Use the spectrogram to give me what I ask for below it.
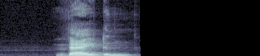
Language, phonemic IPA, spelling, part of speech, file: Dutch, /ʋɛi̯də(n)/, wijden, verb, Nl-wijden.ogg
- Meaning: 1. to dedicate, devote 2. to inaugurate 3. to bless, sanctify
